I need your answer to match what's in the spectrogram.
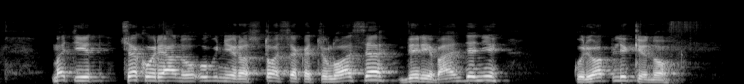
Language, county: Lithuanian, Kaunas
